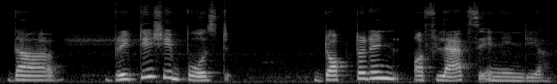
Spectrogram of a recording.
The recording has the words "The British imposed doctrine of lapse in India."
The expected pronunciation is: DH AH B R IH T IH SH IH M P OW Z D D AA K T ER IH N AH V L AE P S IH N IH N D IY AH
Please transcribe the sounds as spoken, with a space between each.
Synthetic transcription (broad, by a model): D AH B R IH T IH SH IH M P OW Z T D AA K T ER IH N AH F L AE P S IH N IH N D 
